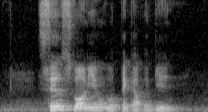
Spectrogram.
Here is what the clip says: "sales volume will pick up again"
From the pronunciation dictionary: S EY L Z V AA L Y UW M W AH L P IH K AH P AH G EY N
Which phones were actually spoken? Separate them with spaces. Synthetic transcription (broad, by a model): S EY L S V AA N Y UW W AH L P IH K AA P AH G EY N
